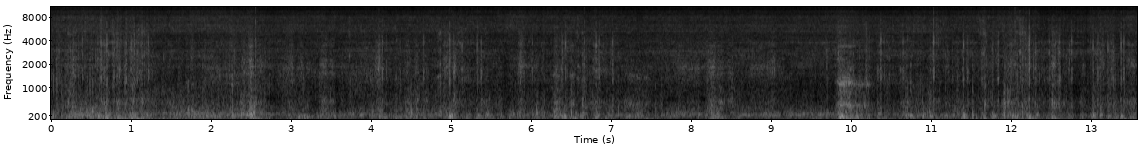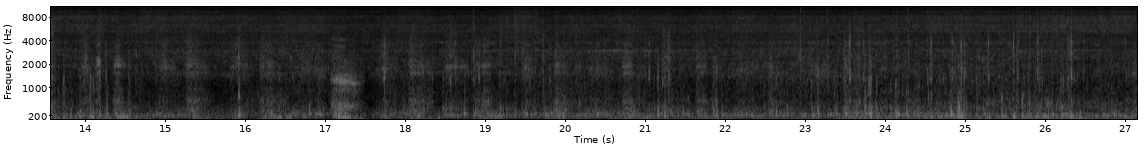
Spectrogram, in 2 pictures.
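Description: Bike tyres roll and rattle over a bumpy dirt trail.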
